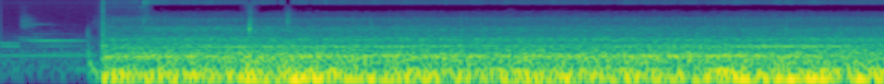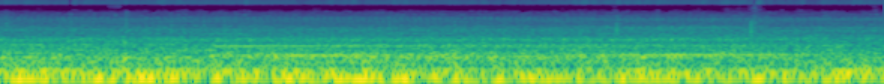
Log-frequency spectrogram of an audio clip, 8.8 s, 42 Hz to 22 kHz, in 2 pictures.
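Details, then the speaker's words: High-mileage Ford F-150 at about 50 mph on light throttle on the interstate: steady low whine over road rumble from the rear differential, which was low on fluid; topping off quietened it slightly, worn diff suspected. "Now, another one of the things that I will add about with the diff noise is that it tends to be a lot worse at 50 miles per hour when I'm on very light throttle. So when I'm on a highway on the interstate, it tends to be the worst then."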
